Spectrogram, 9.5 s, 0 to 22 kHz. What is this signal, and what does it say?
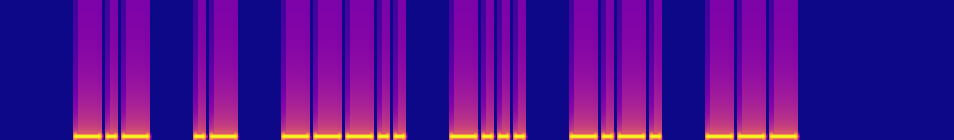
Morse code, heard as a keyed tone, about 15 wpm, spaced as for 11 wpm, 700 Hz. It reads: KA8BCO
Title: USA Call Signs - 2x Character Spacing - 15wpm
